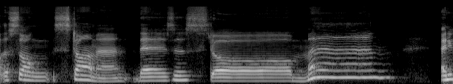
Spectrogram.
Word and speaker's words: Starman: So if you think about the song Starman, there's a starman. And if we were going to say the word starman, star's higher. Star is the stress syllable.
